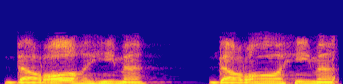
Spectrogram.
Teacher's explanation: الدال مرققة والراء مفخمة والألف تابعة لها في التفخيم، والهاء والميم حرفان مرققان، اقرأ هكذا دراهم، دراهم.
